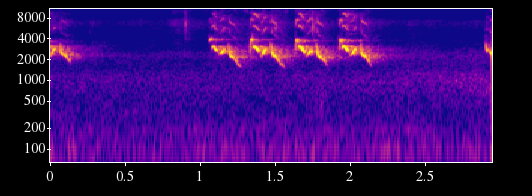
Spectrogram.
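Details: Birds chirping in a backyard in summer: a quick run of five bright, downward-slurred chirps in the middle, with single chirps at the start and end over a low outdoor rumble.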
